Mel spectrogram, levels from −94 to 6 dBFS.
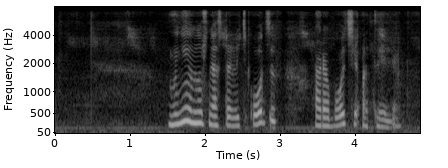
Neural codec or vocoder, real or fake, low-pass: codec, 32 kHz, 1.9 kbps, SNAC; fake; 7.2 kHz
